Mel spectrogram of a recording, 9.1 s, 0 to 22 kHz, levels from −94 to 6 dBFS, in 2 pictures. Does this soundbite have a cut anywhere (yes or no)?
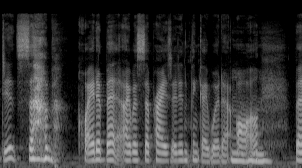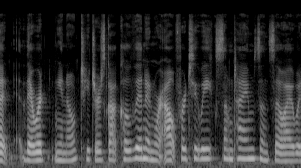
no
